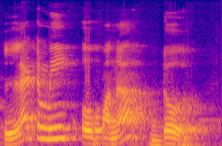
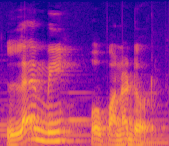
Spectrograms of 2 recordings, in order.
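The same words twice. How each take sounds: First: 'Let me' is said as two full words. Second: 'Let me' is run together as 'lemme'.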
